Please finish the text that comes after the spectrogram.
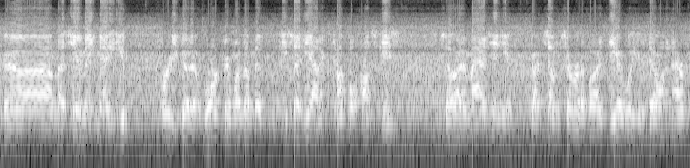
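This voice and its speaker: A man's voice: lowish voice, fairly even intonation, normal speed, recorded from a distance, noisy background. A man chatting casually in a rambling, conversational way. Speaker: dog rescue volunteer chatting on air. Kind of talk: casual chat.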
